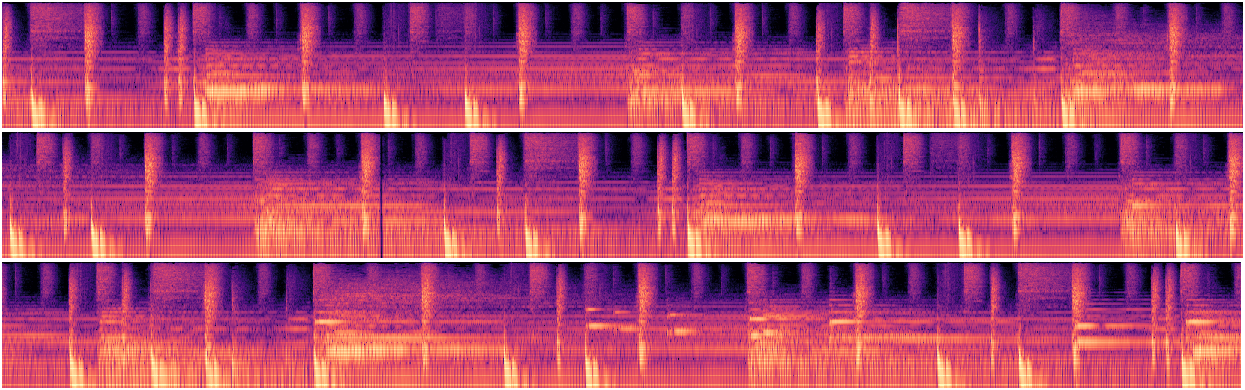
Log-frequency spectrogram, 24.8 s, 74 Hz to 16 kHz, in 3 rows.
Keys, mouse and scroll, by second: 0.9 ctrl+click, 3.2 click, 3.6 space, 5.4 click, 9.6 shift+click, 11.2 click, 14.8 click, 17.9 click, 19.0 click, 23.9 typing.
